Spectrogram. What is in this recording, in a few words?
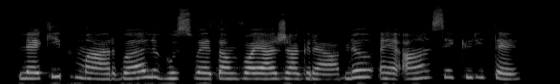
French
